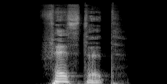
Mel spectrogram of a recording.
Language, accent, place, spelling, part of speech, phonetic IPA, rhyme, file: German, Germany, Berlin, festet, verb, [ˈfɛstət], -ɛstət, De-festet.ogg
- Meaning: inflection of festen: 1. second-person plural present 2. second-person plural subjunctive I 3. third-person singular present 4. plural imperative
